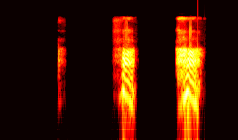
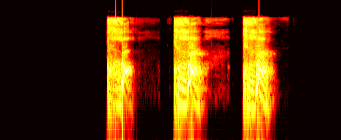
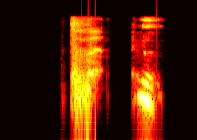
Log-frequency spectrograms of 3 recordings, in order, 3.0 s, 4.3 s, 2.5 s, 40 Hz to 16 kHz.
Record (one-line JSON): {"exhalation_length": "3.0 s", "exhalation_amplitude": 27842, "exhalation_signal_mean_std_ratio": 0.3, "three_cough_length": "4.3 s", "three_cough_amplitude": 31296, "three_cough_signal_mean_std_ratio": 0.4, "cough_length": "2.5 s", "cough_amplitude": 22618, "cough_signal_mean_std_ratio": 0.35, "survey_phase": "alpha (2021-03-01 to 2021-08-12)", "age": "18-44", "gender": "Female", "wearing_mask": "No", "symptom_cough_any": true, "smoker_status": "Prefer not to say", "respiratory_condition_asthma": false, "respiratory_condition_other": false, "recruitment_source": "Test and Trace", "submission_delay": "0 days", "covid_test_result": "Negative", "covid_test_method": "LFT"}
